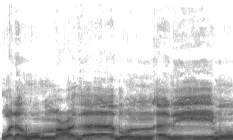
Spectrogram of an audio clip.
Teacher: میم ساکن کے بعد عین ہے، اظہار شفوی ہوگا، غنہ نہیں کرنا · تنوین کے بعد حمزہ ہے، اظہار حلقی ہوگا، غنہ نہیں کرنا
